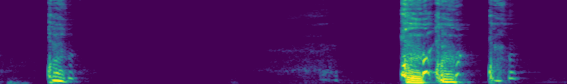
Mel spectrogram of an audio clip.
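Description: A single cough, then a pause, then a quick run of three harsh coughs in a quiet room.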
